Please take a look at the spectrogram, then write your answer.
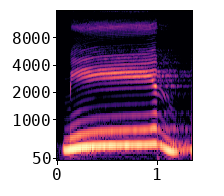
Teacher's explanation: Di mana mad tabi'inya ya sukun didahului kasrah, huruf yang disukunkannya nun. Jika berhenti, min, mi-nya boleh panjangkan 2, 4 atau 6 harokat, tapi harus konsisten dalam sekali bacaan. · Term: mad arid li sukun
